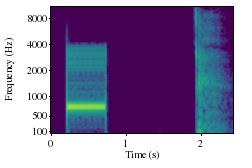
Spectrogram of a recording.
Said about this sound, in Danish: Kan ikke besvare dit opkald lige nu. Læg en besked efter tonen.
